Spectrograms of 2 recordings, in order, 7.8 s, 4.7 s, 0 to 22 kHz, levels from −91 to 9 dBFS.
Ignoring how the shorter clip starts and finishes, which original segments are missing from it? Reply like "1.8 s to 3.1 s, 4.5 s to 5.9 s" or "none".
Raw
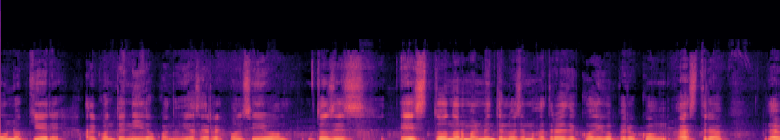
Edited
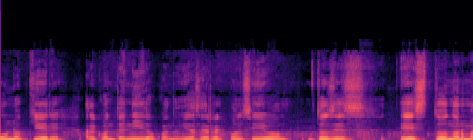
none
